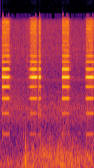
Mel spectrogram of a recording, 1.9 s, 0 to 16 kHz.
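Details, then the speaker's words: Blisstool v3 metal detector on a ploughed field: short warbly high bursts about every half second drift and break up over a wide area, an iron ghosting signal, whereas a non-ferrous target would be spot-on and sharp; left undug. "Okay, guys, that's no good. I'm going to leave that because that's just such a wide ghosty area. Your non-ferrous will be spot on bap."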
